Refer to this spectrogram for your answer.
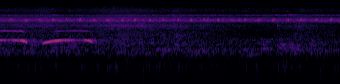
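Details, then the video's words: Baby monkey, a female, crying out for her mother while left with her gentle grandmother: two clear, smooth arched wails in quick succession at the start, then only a constant shrill insect chorus. "Baby monkey screams loudly, calling for her mom when left alone with her gentle grandma"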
